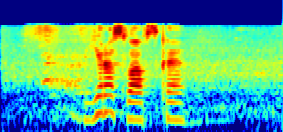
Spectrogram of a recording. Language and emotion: Russian, neutral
